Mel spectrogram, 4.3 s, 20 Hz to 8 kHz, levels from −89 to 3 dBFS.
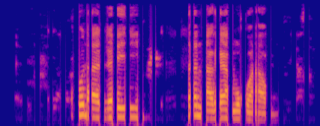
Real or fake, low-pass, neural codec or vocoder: real; 7.2 kHz; none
